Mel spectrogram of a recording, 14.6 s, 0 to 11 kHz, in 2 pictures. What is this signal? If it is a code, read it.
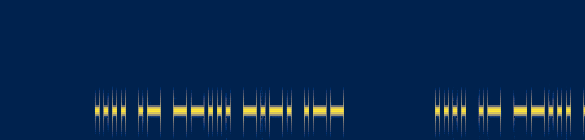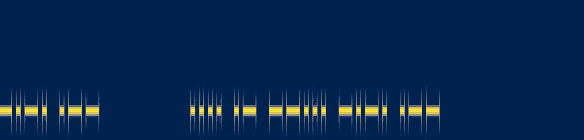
Morse code, heard as a keyed tone, about 22 wpm, 700 Hz. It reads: HA7CW HA7CW HA7CW
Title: DXCC-100 Call Signs - 5 Characters - Repeated 3x - 22wpm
